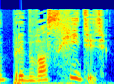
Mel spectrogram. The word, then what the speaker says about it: предвосхитить: Здесь неправильное ударение. Но ты-то знаешь, что оно правильное. Соответственно, корректор, который будет тебя править, тоже должен знать, что правильное ударение в этом слове «предвосхитить», а не ты его придумал.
